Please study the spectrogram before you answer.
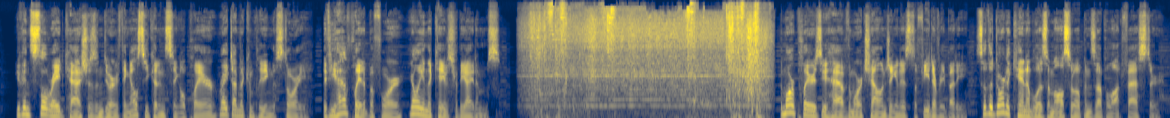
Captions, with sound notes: You can still raid caches and do everything else you could in singleplayer, right down to completing the story. If you have played it before, you’re only in the caves for the items. [buzzing of chainsaw] The more players you have, the more challenging it is to feed everybody, so the door to cannibalism also opens up a lot faster.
